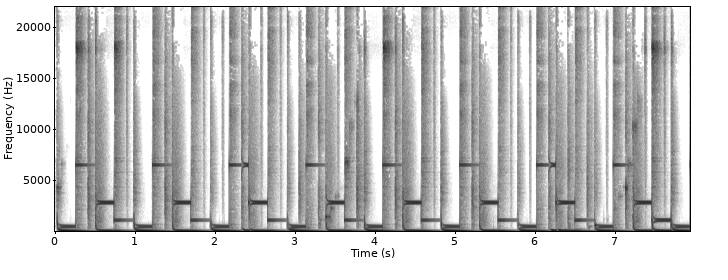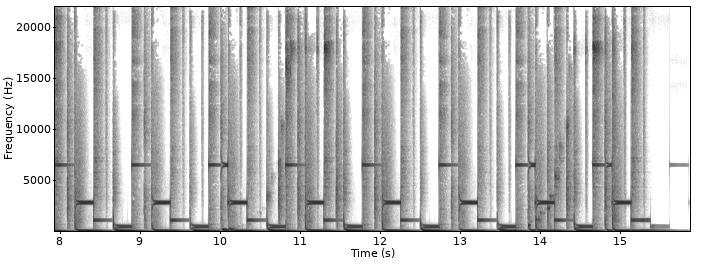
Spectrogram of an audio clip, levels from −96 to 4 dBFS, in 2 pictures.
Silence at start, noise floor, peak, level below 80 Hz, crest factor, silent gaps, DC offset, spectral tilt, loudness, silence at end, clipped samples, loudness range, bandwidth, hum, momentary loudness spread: 0 s; -34 dBFS; 0 dBFS; -16 dBFS; 14 dB; none; under 0.1%; -3 dB/octave; -15 LUFS; 0.25 s; under 0.1%; 1 LU; over 20 kHz; none; 3 LU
